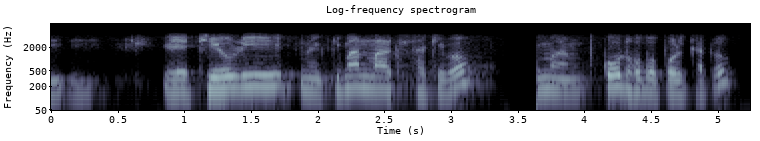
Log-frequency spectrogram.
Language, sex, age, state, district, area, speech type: Assamese, male, 45-60, Assam, Biswanath, rural, conversation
